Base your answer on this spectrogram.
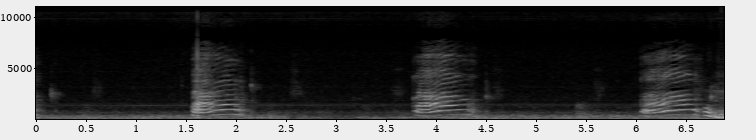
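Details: Three drawn-out, bending meows spaced about two seconds apart come from Eric, an elderly tabby cat in England, answering a person asking what noise he is making today, inside a quiet small room.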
